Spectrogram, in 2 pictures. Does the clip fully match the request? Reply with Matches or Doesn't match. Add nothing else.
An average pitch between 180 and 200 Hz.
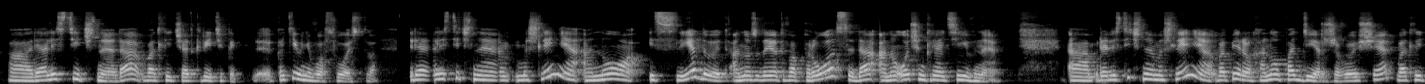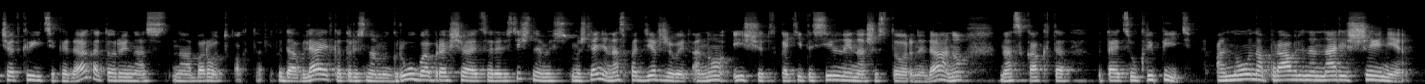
Matches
